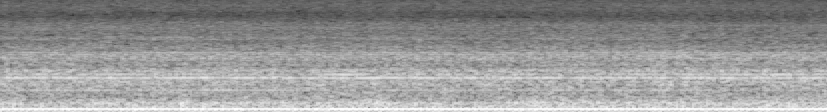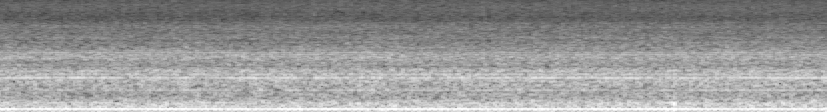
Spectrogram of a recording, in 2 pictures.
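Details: Generac standby generator started by switching the utility service disconnect off, transferring power: quiet, steady hum with a constant tone and no knocks or surging; running smoothly, normal.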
